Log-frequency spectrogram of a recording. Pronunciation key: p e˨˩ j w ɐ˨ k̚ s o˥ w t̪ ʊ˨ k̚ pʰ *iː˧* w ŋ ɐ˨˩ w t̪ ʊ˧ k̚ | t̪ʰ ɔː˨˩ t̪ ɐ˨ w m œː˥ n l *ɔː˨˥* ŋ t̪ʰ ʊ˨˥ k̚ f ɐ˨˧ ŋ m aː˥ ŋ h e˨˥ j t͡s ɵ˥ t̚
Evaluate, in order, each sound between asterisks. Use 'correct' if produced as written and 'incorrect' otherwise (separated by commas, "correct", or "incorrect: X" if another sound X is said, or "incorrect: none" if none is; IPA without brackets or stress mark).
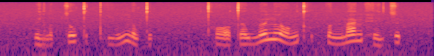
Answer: incorrect: iː˨˥, correct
